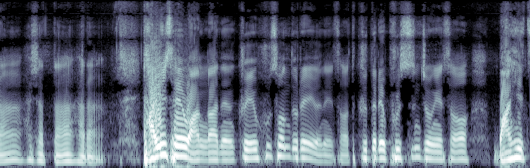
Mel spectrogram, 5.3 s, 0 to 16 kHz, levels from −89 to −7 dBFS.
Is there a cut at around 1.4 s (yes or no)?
yes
